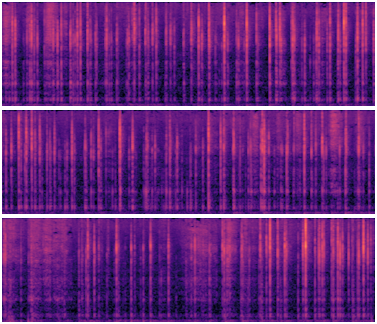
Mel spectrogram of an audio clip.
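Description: Both hands scratch and tap with short fingernails on a flat, thin, solid brown hardboard (MDF) fiberboard sheet. The result is a quiet, steady stream of dry, rapid scratches and light taps. Each one is short with almost no ring and carries a low-mid body and a bright edge.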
